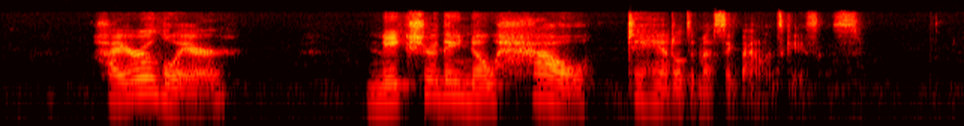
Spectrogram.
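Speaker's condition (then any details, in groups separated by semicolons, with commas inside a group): No condition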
